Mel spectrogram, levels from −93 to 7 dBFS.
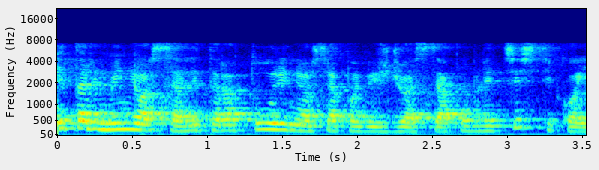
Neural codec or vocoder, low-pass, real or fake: none; 7.2 kHz; real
